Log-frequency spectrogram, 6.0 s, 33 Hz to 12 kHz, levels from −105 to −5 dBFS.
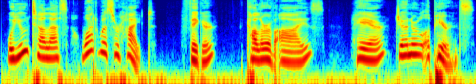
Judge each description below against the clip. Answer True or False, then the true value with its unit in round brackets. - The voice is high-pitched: True (215 Hz)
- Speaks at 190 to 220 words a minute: False (150 wpm)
